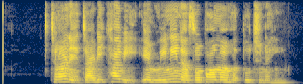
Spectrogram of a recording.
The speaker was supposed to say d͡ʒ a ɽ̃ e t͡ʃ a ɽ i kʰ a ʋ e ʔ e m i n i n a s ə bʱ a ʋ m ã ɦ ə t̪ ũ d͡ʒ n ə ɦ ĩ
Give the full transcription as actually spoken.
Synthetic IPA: d͡ʒ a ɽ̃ e t͡ʃ a ɽ i kʰ a ʋ i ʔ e m i n i n a s ə bʱ a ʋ m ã ɦ ə t̪ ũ d͡ʒ n ə ɦ ĩ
